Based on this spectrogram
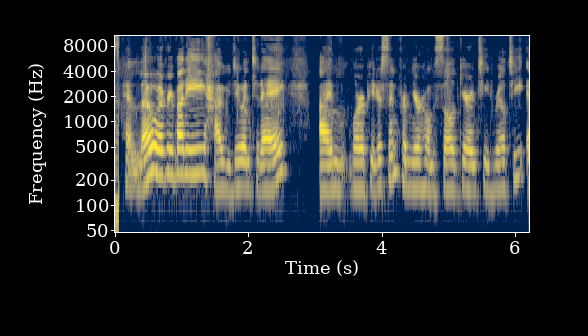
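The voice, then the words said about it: Voice sounding slightly sick, congested. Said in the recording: “you can probably hear it in my voice. I've got that little cold thing going on”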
